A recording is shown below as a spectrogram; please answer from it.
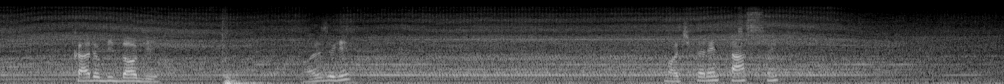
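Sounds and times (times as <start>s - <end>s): motor humming: 0.0s - 10.0s.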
